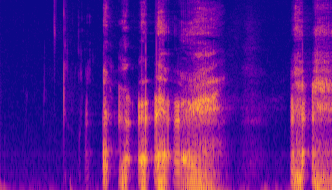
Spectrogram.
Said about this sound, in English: I'm losing my mind. I had to clear my throat.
